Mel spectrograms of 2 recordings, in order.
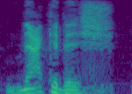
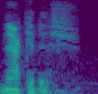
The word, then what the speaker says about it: Natchitoches: And the one in Texas is pronounced Nacogdoches, and the one in Louisiana is pronounced Natchitoches. Pretty sure that's right.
